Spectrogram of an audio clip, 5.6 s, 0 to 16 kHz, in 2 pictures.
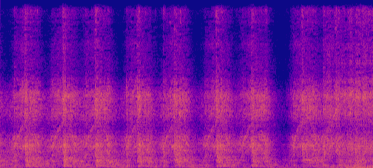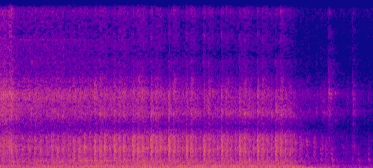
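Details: Peugeot camper van that starts then cuts off after about 10 seconds since a pothole incident: uneven cranking catches, runs a few seconds, then dies; mechanic suspects the glow plug relay, not confirmed.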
